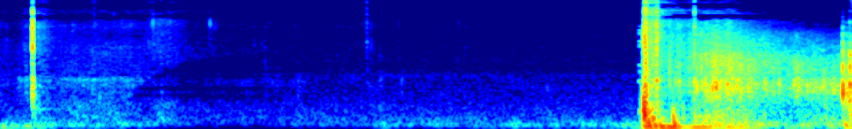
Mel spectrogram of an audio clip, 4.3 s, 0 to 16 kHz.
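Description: Suppressed IWI X95 5.56 mm bullpup rifle firing a single shot about three seconds in, with a long echoing tail. A short sharp click comes just at the start.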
